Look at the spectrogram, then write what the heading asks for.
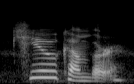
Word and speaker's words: cucumber: the Cu and it's the first syllable so this is very common in English you have a long word but this is strongest syllable is the first so I have to have breath to say it until the ends it's cucumber there you go here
